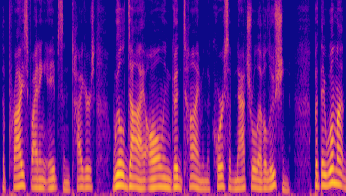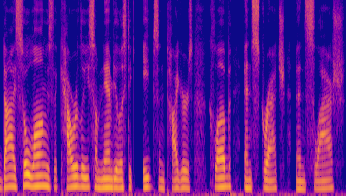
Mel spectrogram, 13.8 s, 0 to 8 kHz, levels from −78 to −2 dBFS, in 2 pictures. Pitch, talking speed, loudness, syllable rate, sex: 135 Hz, 160 wpm, -19 LUFS, 4.4 syllables/s, male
